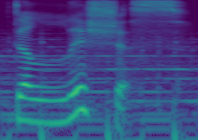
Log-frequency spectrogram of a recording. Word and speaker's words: delicious: Now, some three-cllable words have stress on the second syllable, the middle one.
